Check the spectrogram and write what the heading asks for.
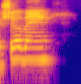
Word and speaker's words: Chauvin: My name, Heather Chauvin, and the podcast, Mom is in Control.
